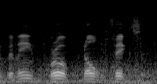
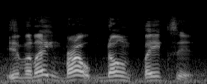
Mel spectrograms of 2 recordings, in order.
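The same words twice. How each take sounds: First: It is said in a plain, natural voice. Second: It is said in an imitated, put-on voice.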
